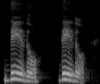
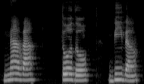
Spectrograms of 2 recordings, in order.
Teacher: The second D is softer because it is between vowels. So when the D is between vowels, it's going to have a softer sound, like in nada, todo, vida.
